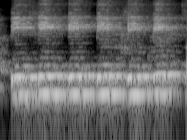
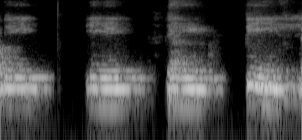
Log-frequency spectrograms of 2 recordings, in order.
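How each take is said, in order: First: Quicker, higher imitated beeps; fast close beeps. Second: Slow, evenly spaced imitated beeps. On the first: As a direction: rattle off beeps close together. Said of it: "Now it's going". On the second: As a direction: beep slowly like the old crossing signal. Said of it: "instead of going".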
